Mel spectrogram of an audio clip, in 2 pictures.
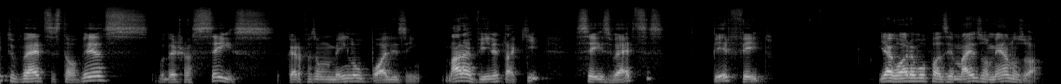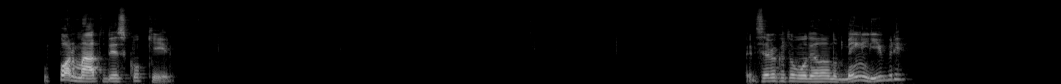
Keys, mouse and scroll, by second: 3.1-3.5 scroll down 3, 3.5-4.1 middle drag, 4.1 scroll up 3, 4.9 Tab, 5.3 s, 6.7 scroll up 4, 6.9-8.1 middle drag, 8.1 click, 8.7 middle click, 9.4-12.7 typing, 11.5 scroll down 2, 13.7 scroll down 3, 14.0 r, 14.6 g, 15.7 shift+middle click, 16.2-21.1 typing, 19.1 shift+middle click.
